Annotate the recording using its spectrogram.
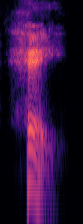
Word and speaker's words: hei: We're going to use the sound power, hey, just like the food that horses and cows eat, except it's spelled H-E-I, hey.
